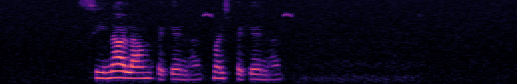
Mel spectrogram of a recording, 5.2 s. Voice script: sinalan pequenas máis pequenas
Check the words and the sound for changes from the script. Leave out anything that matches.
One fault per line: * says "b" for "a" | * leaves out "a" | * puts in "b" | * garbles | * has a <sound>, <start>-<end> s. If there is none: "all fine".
all fine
